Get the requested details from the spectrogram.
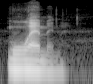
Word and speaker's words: women: It's almost like W-I-M. – Oh, women. – Yeah. – Women. – Yeah. – Okay. – It's definitely not W-E-M.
